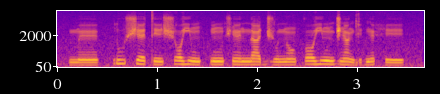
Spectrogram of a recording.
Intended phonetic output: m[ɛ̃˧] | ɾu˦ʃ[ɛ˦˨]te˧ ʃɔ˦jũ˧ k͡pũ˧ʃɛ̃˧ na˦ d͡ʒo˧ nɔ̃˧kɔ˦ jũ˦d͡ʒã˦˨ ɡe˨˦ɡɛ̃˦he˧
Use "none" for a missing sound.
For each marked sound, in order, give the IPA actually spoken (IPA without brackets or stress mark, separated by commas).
ɛ̃˧, ɛ˦˨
